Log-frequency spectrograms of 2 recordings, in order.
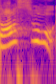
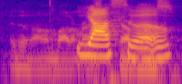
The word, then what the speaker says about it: Yassuo: say yasu yasu is how you pronounce it without the S what are you going to say yasu yasu like the champion but with two s's instead of one also known as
